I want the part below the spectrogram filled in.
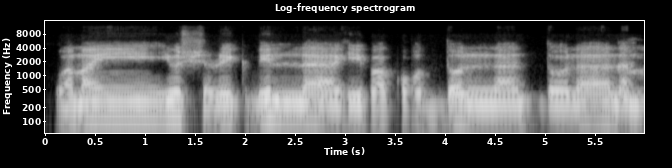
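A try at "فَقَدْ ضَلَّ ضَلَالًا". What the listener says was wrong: Matikan dulu dal tu. Faqad dhalla.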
